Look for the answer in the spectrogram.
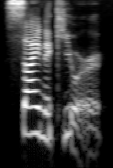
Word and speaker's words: sinecure: Sinecure. Sinecure is spelled S-I-N-E, like sign in math, and then cure, C-U-R-E.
